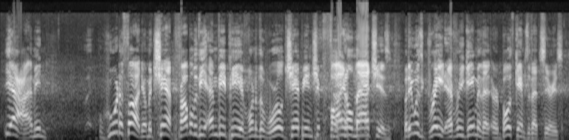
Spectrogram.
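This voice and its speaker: Very fast-talking, high-voiced man commentating. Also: expressive, sharp tone. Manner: admiring, effusive. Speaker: tournament co-commentator. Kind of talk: live esports analysis, conversational.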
